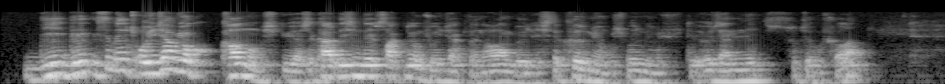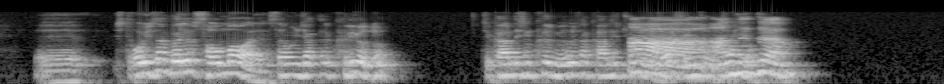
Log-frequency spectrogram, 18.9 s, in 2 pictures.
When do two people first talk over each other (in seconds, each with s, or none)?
15.7 s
